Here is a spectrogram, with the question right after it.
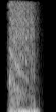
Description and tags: light saber ignition.
Made using mic scrape on desk and human voice.
lightsaber, ignition, saber, light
